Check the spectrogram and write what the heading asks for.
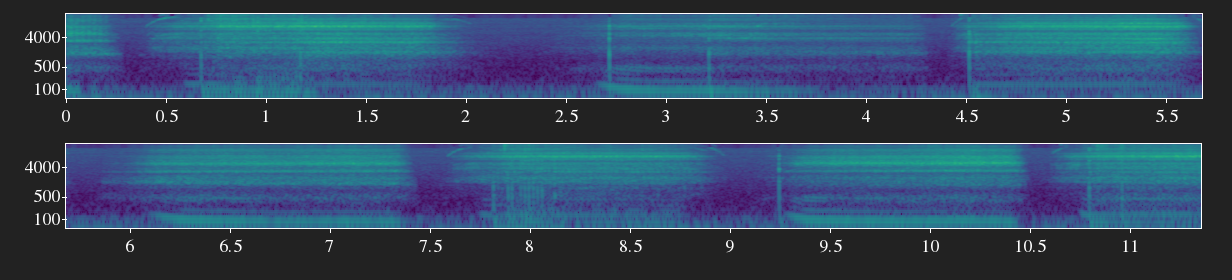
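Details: Adult woman snoring after falling asleep during a live stream; regular, low, rattling snores on each breath in, with quieter breaths out between them.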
